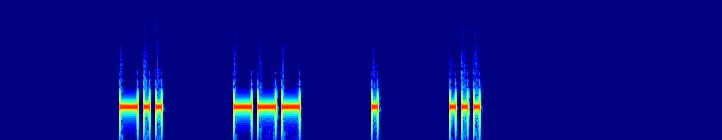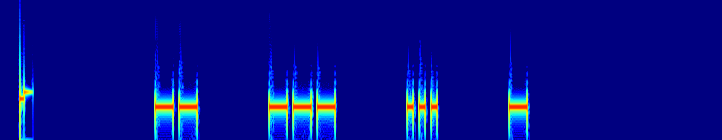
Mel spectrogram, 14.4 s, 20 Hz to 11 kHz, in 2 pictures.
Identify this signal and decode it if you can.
Morse code, heard as a keyed tone, about 20 wpm, spaced as for 9 wpm, 700 Hz. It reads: DOES MOST
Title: 4x Character Spacing - Top 300 Words - 20wpm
